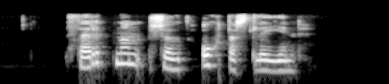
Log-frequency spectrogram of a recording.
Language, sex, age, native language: Icelandic, female, 30-39, Icelandic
